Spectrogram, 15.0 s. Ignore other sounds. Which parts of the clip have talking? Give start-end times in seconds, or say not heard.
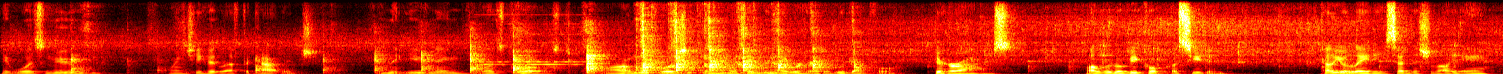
0.0-15.0.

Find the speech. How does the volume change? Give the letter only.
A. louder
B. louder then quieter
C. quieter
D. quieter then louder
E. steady
A.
